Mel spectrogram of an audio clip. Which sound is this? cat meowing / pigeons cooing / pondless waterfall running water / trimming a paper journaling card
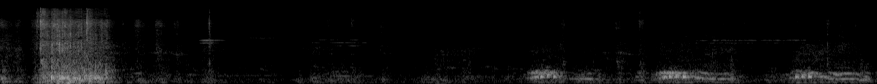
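pigeons cooing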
